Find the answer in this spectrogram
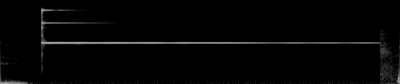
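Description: A single bright bell-like ding: one sharp strike that rings on as one clear high tone, slowly fading for about three seconds, then cuts off suddenly just before the end.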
